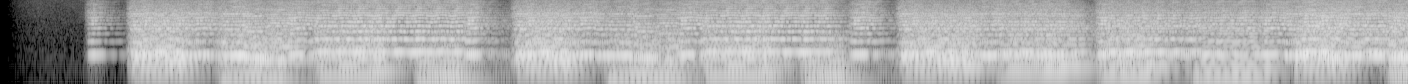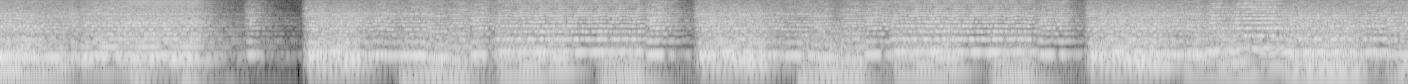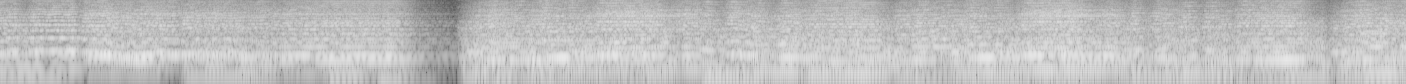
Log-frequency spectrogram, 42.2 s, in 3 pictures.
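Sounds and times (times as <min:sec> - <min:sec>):
minuet in E major: 0:00.9 - 0:42.2.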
